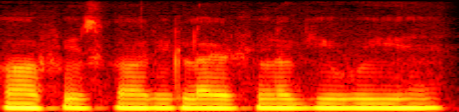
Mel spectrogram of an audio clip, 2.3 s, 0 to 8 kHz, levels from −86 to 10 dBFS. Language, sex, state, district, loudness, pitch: Hindi, male, Uttar Pradesh, Saharanpur, -16 LUFS, 120 Hz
